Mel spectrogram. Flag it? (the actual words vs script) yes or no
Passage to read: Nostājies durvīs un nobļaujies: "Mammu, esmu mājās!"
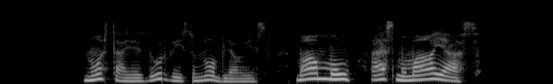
no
